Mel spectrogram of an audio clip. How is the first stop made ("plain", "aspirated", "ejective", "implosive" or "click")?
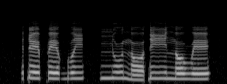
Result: implosive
